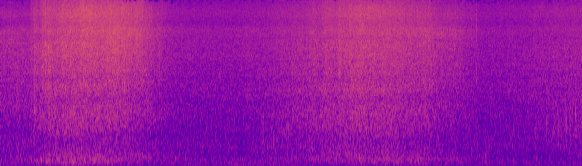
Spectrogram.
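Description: Atlantic sea waves washing and surging, with wind noise on the microphone; the surf swells up twice.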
